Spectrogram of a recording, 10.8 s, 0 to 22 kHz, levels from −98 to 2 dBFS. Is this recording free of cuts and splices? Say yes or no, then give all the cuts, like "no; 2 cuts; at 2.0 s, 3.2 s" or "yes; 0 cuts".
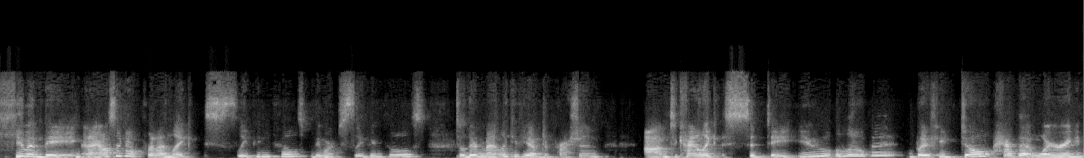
yes; 0 cuts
